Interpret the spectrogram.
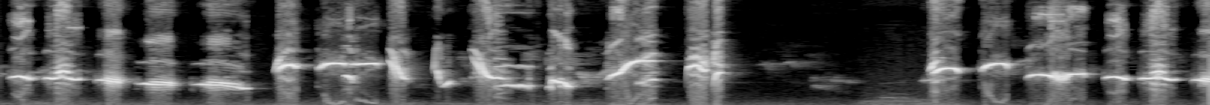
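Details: White-rumped shama, caged and used as a lure, singing a fast series of loud whistled and chattering notes, pausing about a second before resuming with clear repeated whistles.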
